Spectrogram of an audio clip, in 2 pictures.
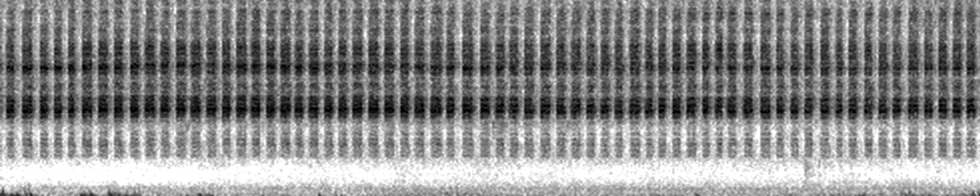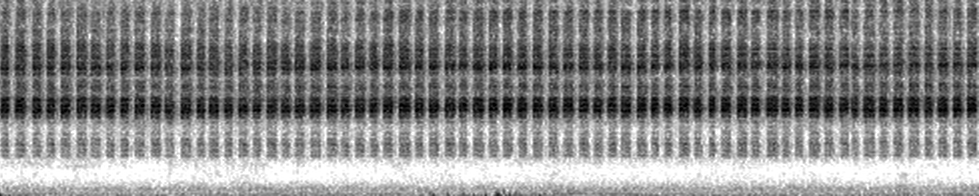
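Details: A summer-morning chorus of cicadas: an unbroken, high, sizzling drone pulsing rapidly and evenly, with occasional soft low thumps beneath.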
